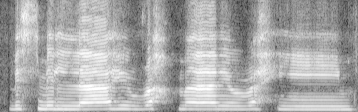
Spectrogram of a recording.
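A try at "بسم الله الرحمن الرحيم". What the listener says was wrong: Now good, very good.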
